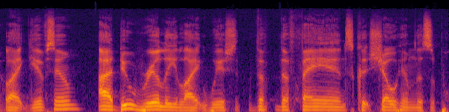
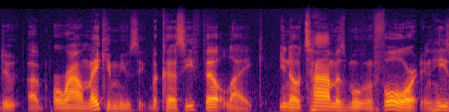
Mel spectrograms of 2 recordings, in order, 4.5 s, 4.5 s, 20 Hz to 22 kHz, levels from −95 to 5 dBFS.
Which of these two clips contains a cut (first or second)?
first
